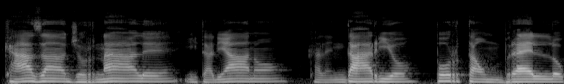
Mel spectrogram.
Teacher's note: Ora, l'accento fonico è abbastanza prevedibile in italiano, infatti il 75% circa delle parole italiane sono piane, cioè l'accento cade sulla penultima sillaba: "casa", "giornale", "italiano", "calendario", "portaombrello". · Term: parole piane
